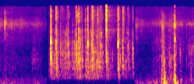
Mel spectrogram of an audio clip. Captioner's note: typing sounds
